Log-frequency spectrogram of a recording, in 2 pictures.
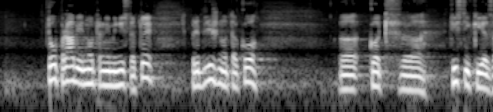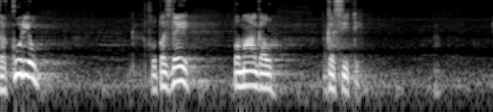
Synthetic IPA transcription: t̪oːpɾaːʋinoːt̪ɾaniminist̪əɾt̪oːjɛpɾibliʒnɔt̪akoː | kɔt̪ | ist̪ikijɛzakuːɾiw | b̥opazd̪ajpɔmaːɡaw | ɡɐsiːt̪ḭ

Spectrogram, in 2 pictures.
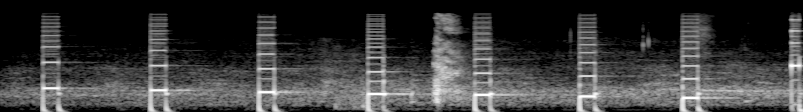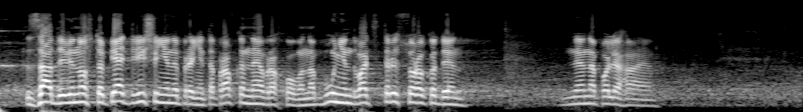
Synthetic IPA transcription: zɐd̪eʋʲjɐnɔst̪ɔpʲjatʲɾʲiʃenʲːɐnɛpɾɪnʲɐt̪ɐpɾɑwkɐnɛʋɾɐxɔʋɐnɐbunʲind̪ʋɑtt͡sʲɐ̥tʲt̪ɾɪsɔɾɔkɔd̪ɪn | nɛnɐpɔlʲɐɦɑjɛ

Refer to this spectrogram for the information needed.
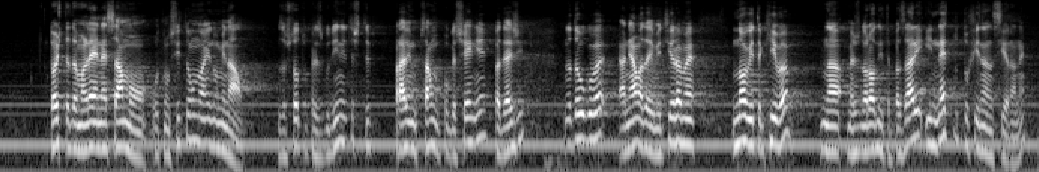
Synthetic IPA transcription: t̪ɔjʃt̪ɛd̪ɐmɐlɛːnɛsamoot̪nosit̪ɛlˠnoɐinomina̰lˠno̰ | zɐʃt̪ɔt̪ʊpɾɛzɡod̪init̪ɛʃt̪ɛ | pɾʔavimsamopoɡɐʃɛniɛpɐd̪ɛʒi | nɐd̪ɤlˠɡʊvɛ | ɐnʲamɐd̪ɐɛmit̪iɾəmɛ | nɔvit̪ɐkivə | nɐmɛʒd̪ʊnɐɾɔd̪nit̪ɛpɐzaɾiʔinɛt̪ot̪ofinɐnsiɾɐ̰nɛ

